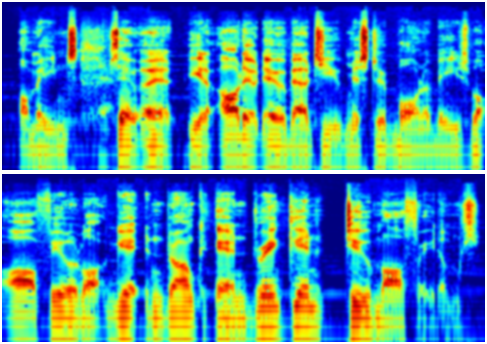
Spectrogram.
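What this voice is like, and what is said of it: Character voice in a different accent. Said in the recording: “Sorry, different accent.”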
